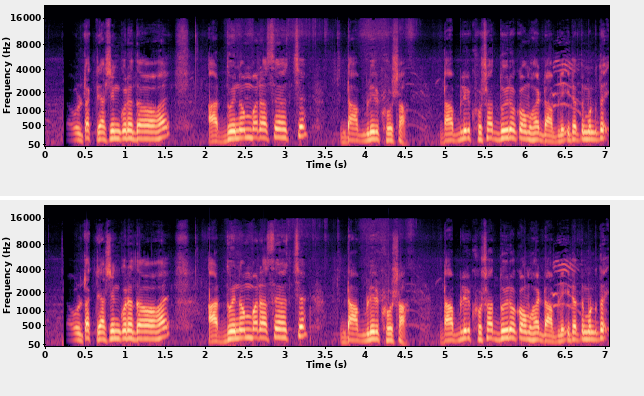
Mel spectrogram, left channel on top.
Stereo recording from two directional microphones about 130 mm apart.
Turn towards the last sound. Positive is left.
turn(degrees=15)  # may be behind; listen again after turning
